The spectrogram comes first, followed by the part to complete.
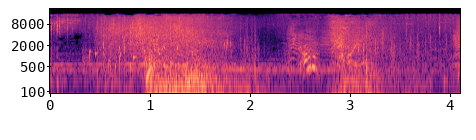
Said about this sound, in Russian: Оса!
